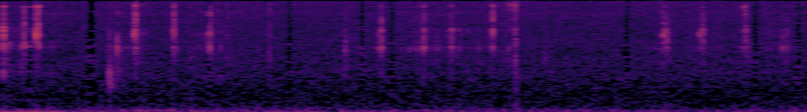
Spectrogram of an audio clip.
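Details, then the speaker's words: Old-style Shimano freehub being reassembled with ball bearings; light irregular pawl clicks as the wheel spins over a low rumble, pawls engaging freely, normal freehub clicking. "you really want not to exaggerate too much grease on those poles because too much we'll get them sticking you want to hear that click"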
